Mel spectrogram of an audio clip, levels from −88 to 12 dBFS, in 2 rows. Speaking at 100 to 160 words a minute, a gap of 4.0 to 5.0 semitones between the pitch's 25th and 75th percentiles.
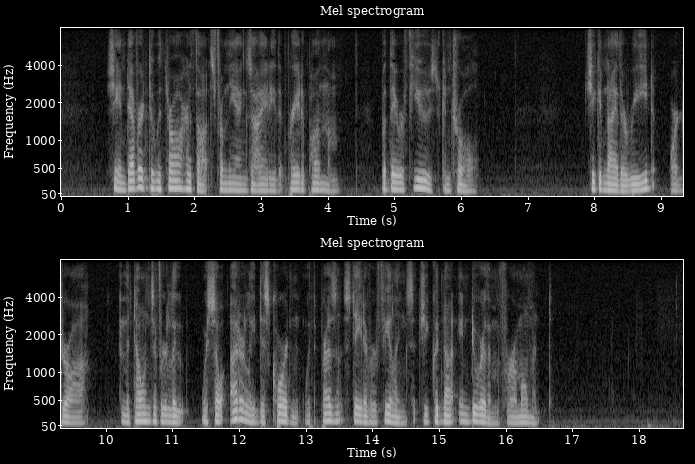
No: average, 155 wpm; average, 3.5 semitones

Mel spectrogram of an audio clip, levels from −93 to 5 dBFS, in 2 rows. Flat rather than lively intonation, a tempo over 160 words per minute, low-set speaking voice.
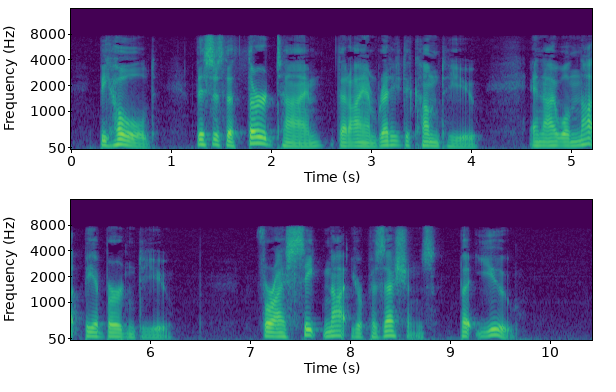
No: average, 4.5 semitones; average, 180 wpm; low, 100 Hz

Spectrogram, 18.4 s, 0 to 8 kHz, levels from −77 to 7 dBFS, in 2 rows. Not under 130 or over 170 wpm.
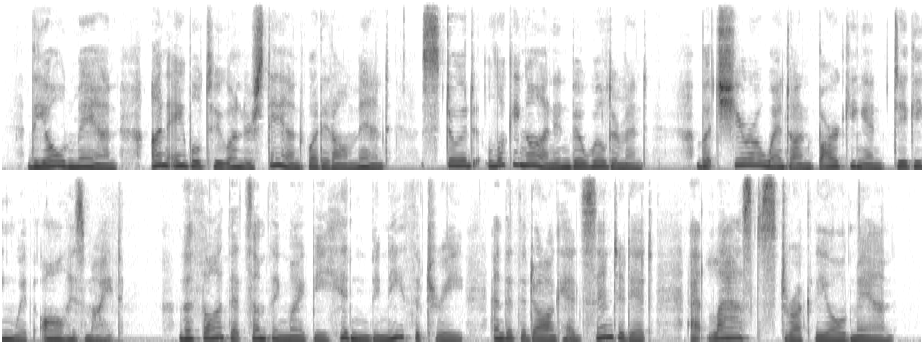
Yes: average, 160 wpm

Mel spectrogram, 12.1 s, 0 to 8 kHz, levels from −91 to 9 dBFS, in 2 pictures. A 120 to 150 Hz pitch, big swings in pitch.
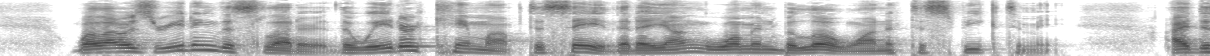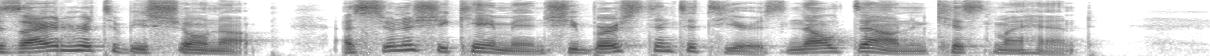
Yes: low, 135 Hz; wide, 5.9 semitones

